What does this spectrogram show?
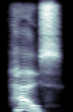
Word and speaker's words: huis: Huis. H ui S. Huis. Try to shape your mouth like you're saying au in English, but stretch the sound differently.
